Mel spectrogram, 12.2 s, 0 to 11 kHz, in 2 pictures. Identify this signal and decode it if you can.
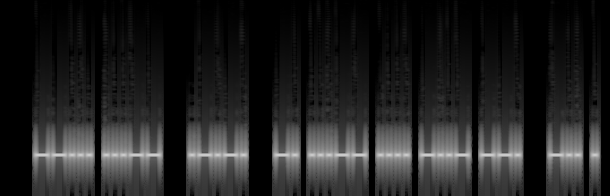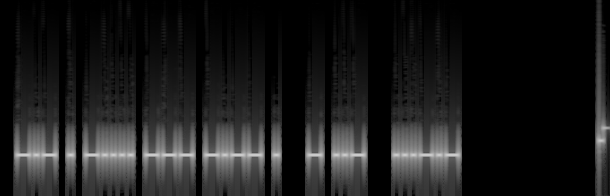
Morse code, heard as a keyed tone, about 28 wpm, 700 Hz. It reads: 73 <AR> N3HXG DE KE6OYE TU <SK>
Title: Practice QSO - Exchange 4 - Ending - 28wpm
